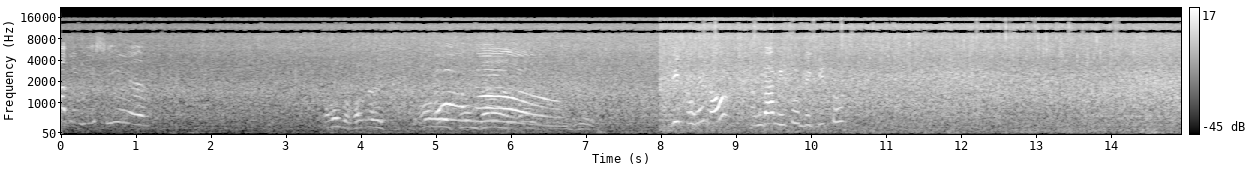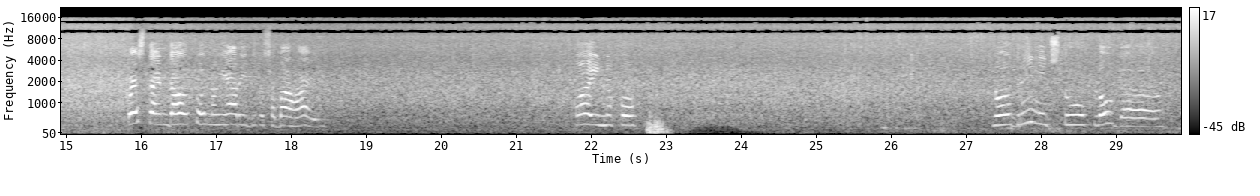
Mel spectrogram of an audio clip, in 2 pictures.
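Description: Rainwater splashes and flows across wet ground.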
